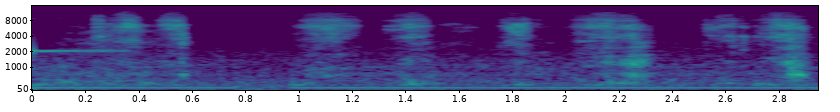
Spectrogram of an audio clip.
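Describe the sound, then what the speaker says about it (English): A utensil scrapes pink bath bomb mixture off the sides of a mixing bowl. Soft rasping strokes repeat about every half second, quiet and close over a steady low hum. "I just start off by mixing this in at first, going up on the sides, scraping that color off"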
